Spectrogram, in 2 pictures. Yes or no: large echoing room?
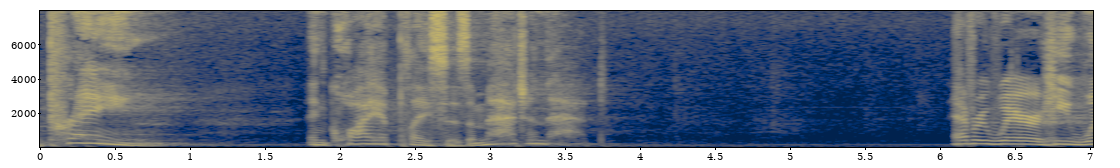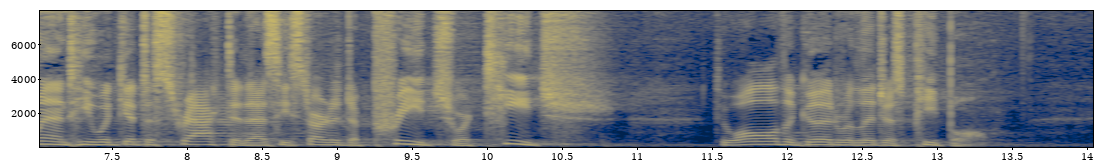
yes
